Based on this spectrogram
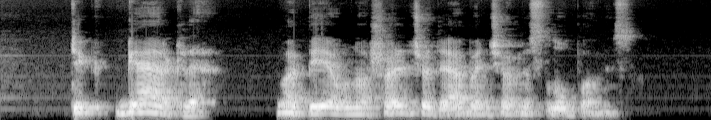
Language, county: Lithuanian, Kaunas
